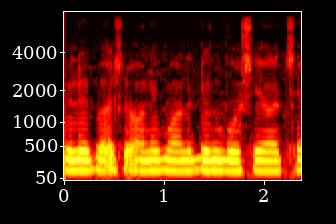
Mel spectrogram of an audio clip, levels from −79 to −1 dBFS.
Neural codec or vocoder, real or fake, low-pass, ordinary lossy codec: codec, 16 kHz, 8 kbps, FreqCodec, larger model; fake; 7.2 kHz; none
